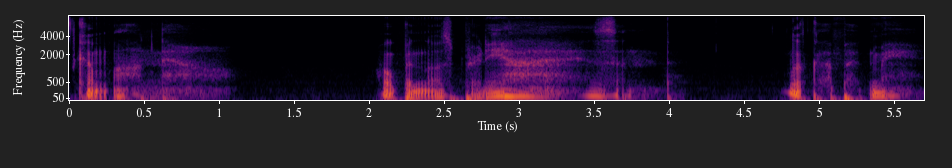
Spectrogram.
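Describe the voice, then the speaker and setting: Man acting as whispering, possessive, low-voiced master. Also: animated, dry recording, studio quality, heavily acted. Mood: soothing, coaxing. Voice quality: breathy, half-whispered. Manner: slow, gentle, coaxing, softly commanding. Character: calm, possessive male governor soothing his hypnotized pet. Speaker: ASMR voice actor. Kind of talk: ASMR roleplay. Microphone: very close, dry microphone.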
